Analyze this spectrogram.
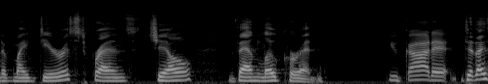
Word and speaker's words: Van Lokeren: i have one of my dearest friends jill van lokran you got it did i say your name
